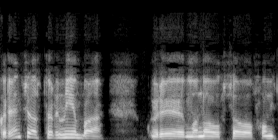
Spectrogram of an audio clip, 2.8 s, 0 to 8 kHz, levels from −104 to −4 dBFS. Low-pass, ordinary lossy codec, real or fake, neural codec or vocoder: 7.2 kHz; MP3, 64 kbps; fake; codec, 16 kHz, 16 kbps, FunCodec, trained on LibriTTS, 50 frames a second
